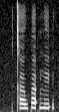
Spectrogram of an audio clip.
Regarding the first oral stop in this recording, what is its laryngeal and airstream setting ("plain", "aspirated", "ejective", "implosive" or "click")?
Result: aspirated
